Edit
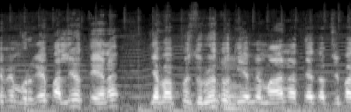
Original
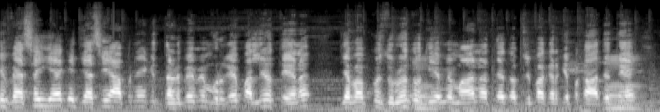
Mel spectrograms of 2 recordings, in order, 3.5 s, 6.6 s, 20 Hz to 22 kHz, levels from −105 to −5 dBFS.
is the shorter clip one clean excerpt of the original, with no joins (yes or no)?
yes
